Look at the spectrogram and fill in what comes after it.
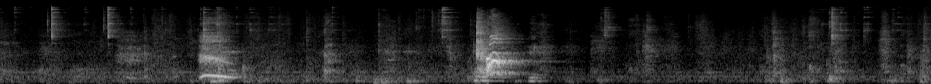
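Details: Boston Terrier playing tug-of-war with a rope, strong and unwilling to let go, now tired: short whiny vocalisations, a bent whine around two seconds and a louder sharp yelp near five seconds, with soft rustling and handling noises between.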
